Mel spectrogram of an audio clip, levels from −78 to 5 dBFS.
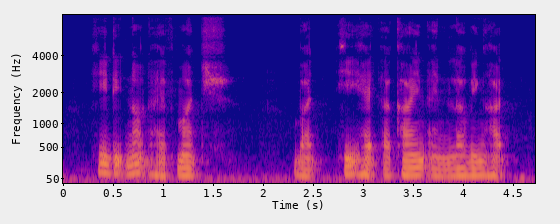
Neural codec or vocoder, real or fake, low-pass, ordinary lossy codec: none; real; none; none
